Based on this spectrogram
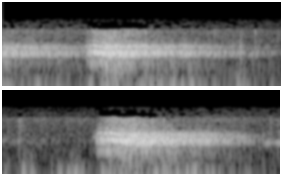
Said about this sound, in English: He rises to his feet, cups his hands to his mouth. Tarzan's call to Tantor, his friend, echoes and re-echoes through the jungle depth.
